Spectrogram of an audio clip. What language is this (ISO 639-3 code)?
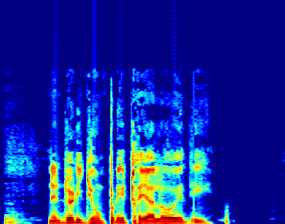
sbn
